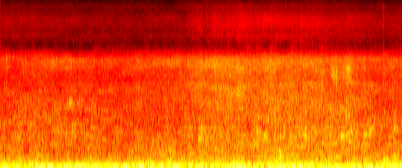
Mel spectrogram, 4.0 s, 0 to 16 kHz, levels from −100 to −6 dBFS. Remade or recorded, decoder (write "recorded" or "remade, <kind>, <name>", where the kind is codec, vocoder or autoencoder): remade, codec, SNAC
